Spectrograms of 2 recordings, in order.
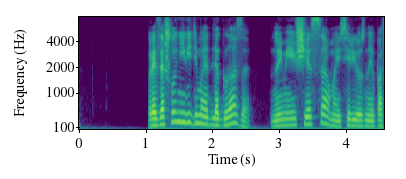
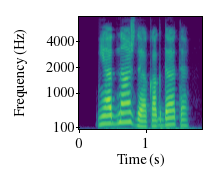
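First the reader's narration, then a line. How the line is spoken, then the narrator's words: Indifferent correction. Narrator (Russian): безразличным тоном поправил у бойца образованная иголка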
